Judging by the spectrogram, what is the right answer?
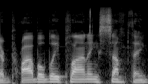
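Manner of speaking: usual speaking voice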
